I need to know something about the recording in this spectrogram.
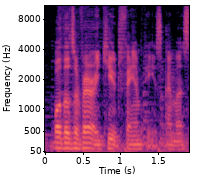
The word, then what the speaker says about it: Phanpy: Can we just take a moment to remind everyone that John pronounces fan pee fan fee because he thinks there's an H after the second P?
